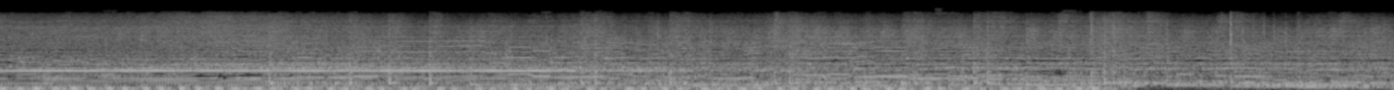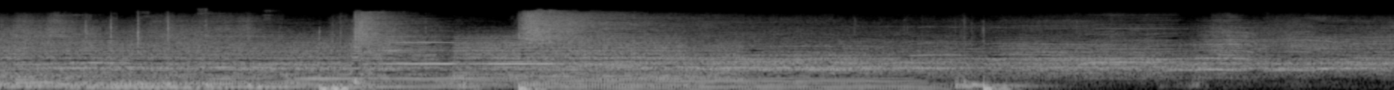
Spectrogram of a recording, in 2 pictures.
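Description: Live pop band playing: electric guitar and drum kit, with a long held note over the first few seconds. The band's playing cuts off about two seconds before the end.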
